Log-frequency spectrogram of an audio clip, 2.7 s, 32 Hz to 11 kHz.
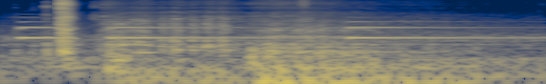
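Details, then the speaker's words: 2000 Lexus LS400 abandoned 10 years: brief crank and catch, dies within a second even with throttle, dash chime steady; owner suspects immobilizer issue, no security light seen. "Even if you give it throttle, dies. It's like it starts for a second and dies."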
